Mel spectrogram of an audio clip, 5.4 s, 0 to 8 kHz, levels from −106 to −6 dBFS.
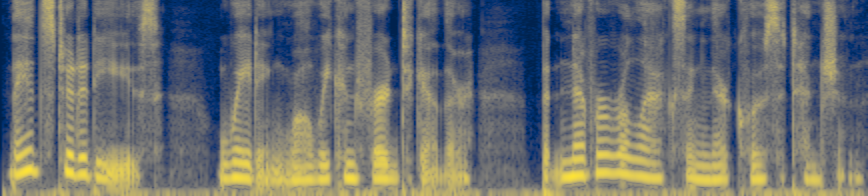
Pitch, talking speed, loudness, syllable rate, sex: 195 Hz, 175 wpm, -18 LUFS, 6.1 syllables/s, female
